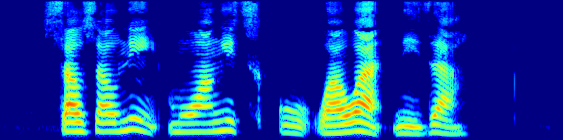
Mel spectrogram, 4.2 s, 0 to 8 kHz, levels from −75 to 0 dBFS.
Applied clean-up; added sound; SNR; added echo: none; none; none; none.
